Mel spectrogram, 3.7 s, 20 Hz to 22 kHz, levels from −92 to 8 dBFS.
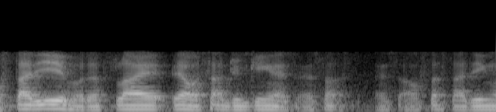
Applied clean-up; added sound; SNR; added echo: none; none; none; none.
